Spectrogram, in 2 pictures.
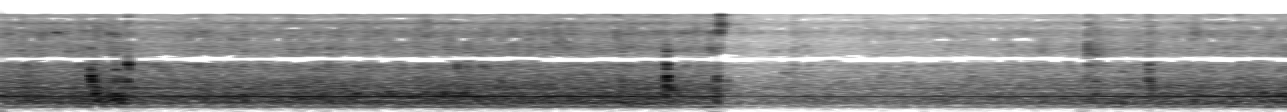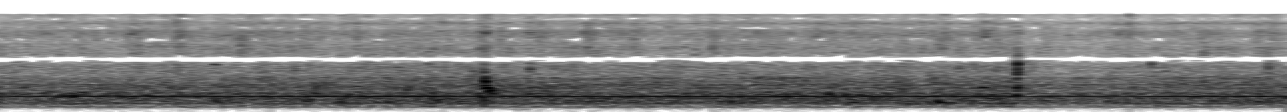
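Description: Steady hum and rushing of an aquarium pump and moving water, with a few light clicks.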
